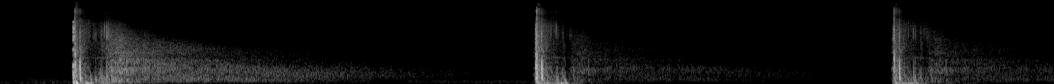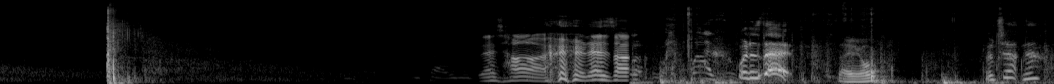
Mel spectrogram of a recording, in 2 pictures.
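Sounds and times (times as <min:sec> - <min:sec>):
rifle shots echoing: 0:00.7 - 0:03.8, 0:05.3 - 0:07.4, 0:08.9 - 0:11.0, 0:11.6 - 0:13.4.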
